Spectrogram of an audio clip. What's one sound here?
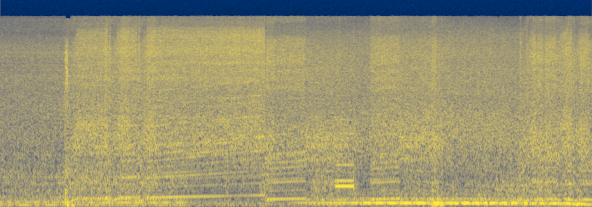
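A car engine roars as a sports car accelerates.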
